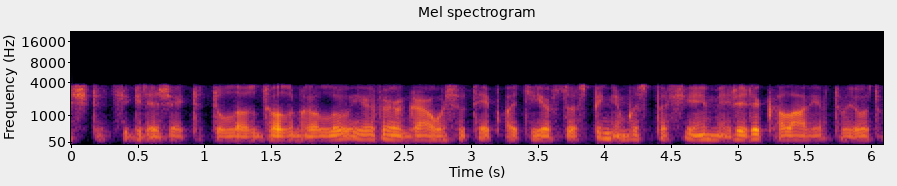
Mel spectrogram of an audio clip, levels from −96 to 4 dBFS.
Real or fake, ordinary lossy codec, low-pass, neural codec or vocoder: fake; Opus, 24 kbps; 3.6 kHz; codec, 24 kHz, 0.9 kbps, WavTokenizer, small release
